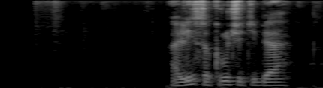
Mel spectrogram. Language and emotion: Russian, neutral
